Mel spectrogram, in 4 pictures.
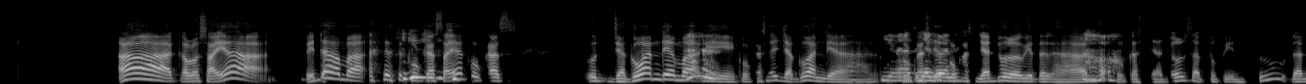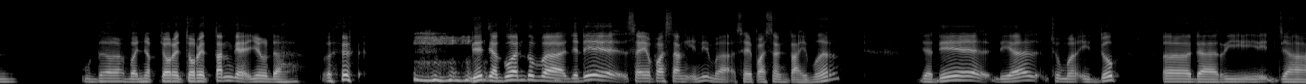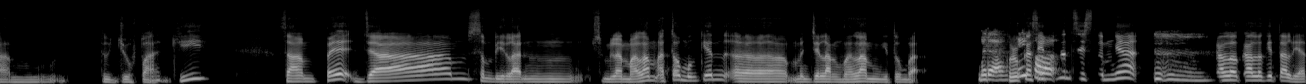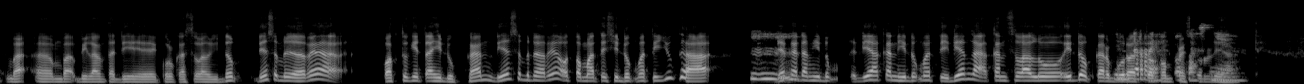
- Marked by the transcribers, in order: other background noise; chuckle; laughing while speaking: "Oh"; chuckle; in English: "timer"; tapping
- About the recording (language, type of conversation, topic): Indonesian, podcast, Apa cara sederhana supaya rumahmu lebih hemat listrik?
- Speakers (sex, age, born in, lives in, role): female, 35-39, Indonesia, Indonesia, host; male, 40-44, Indonesia, Indonesia, guest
